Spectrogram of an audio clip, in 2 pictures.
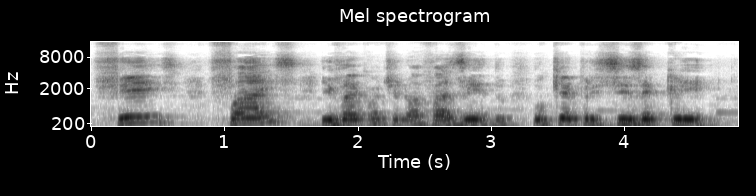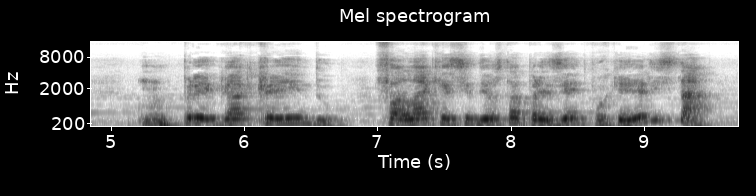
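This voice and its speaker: High-voiced pastor telling a testimony. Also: male voice, expressive, takes it slowly, mellow, faint music behind. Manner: storytelling, acting out dialogue. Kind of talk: sermon testimony. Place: church.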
